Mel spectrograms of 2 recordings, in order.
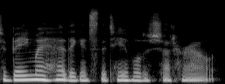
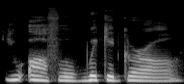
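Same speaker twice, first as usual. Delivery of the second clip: angry; 3 dB louder, slower than usual. A narrator's reading. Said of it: "he yells".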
